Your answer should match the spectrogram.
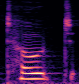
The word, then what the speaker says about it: Todt: until Anthony Todt, which is kind of funny because Todt is death in German. It's spelled differently.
